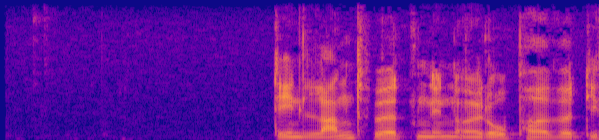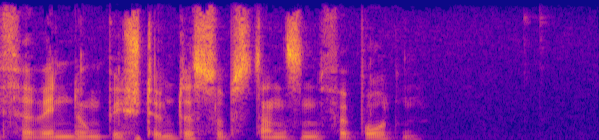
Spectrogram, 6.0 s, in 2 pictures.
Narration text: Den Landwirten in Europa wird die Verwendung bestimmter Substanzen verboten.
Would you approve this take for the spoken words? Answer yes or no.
yes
